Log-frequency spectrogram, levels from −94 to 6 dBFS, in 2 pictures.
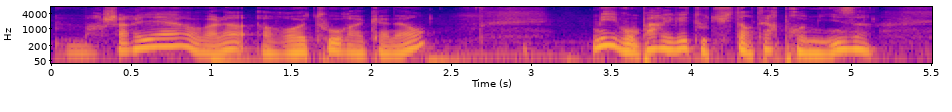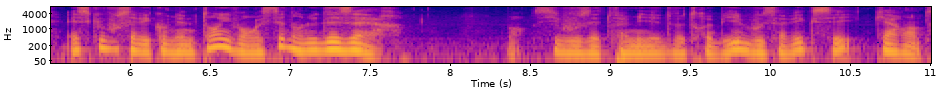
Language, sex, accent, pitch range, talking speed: French, male, French, 105-145 Hz, 235 wpm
